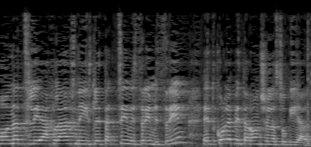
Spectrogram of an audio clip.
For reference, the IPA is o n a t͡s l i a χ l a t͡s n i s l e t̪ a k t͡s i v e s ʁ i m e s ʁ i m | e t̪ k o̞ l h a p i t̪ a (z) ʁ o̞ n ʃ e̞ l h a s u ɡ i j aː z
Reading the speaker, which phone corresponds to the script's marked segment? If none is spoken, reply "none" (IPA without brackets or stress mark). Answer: none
